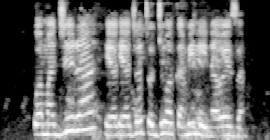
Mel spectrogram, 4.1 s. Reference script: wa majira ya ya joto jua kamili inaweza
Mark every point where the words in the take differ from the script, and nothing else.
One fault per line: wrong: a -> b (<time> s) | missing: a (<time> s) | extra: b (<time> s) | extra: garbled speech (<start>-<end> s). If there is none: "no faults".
no faults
